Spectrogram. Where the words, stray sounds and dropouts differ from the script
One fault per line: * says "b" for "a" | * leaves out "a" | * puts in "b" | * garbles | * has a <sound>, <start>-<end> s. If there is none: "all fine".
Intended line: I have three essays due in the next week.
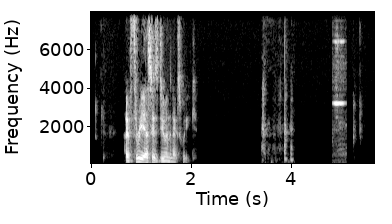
* has a laugh, 3.4-4.1 s
* has a squeak, 4.8-5.1 s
